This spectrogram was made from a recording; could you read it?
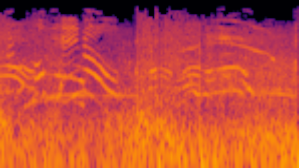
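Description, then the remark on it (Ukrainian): Festive fireworks in Toronto light up the sky, filling the air with a steady, loud roar, several whistling shells gliding up and down in pitch over dense crackling and booming. “Це у Торонто яскраві вогні, які освічують небо, святкові феєрверки.”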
